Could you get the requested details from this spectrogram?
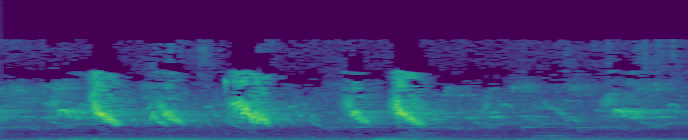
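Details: House sparrows chirping: four or five loud, clipped, falling notes in the first two seconds, then quieter, softer chirps trailing off.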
